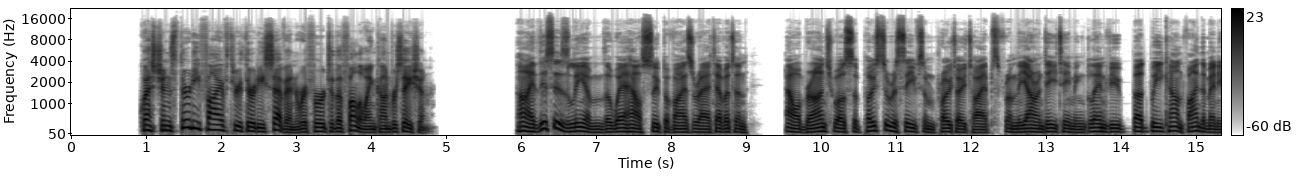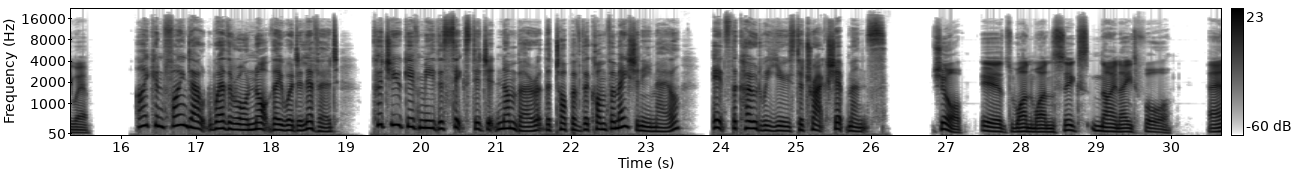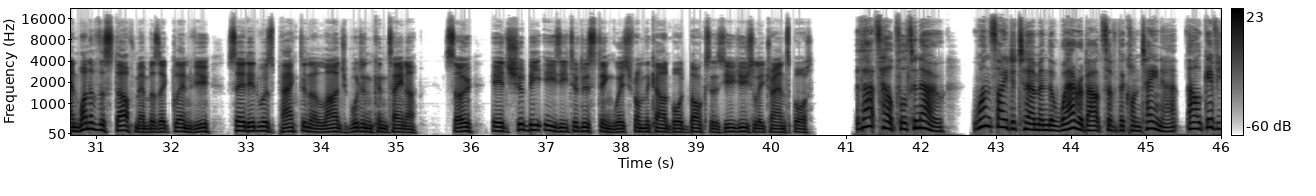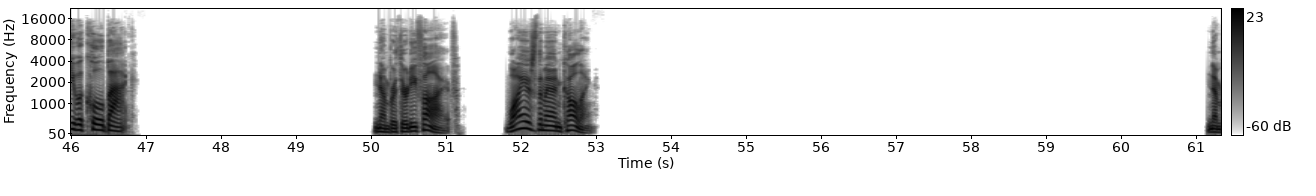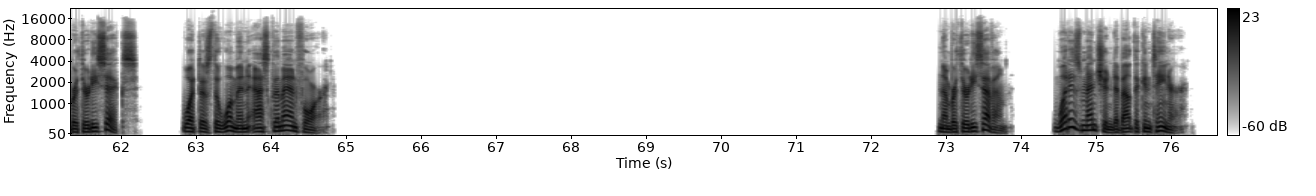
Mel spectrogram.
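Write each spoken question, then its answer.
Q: Why is the man calling?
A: Some prototypes cannot be found

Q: What does the woman ask the man for?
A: A tracking number

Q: What is mentioned about the container?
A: It is wooden and easy to distinguish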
